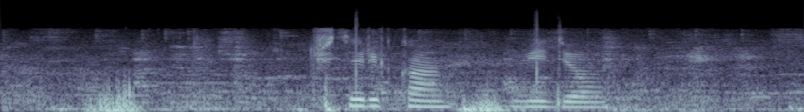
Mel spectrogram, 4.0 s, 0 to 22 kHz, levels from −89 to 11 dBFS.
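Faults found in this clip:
Loud pop: sharp single click at 1.78–1.80 s, double pop at 2.68–2.81 s, well above speech level, speech continuing underneath. Likely a voltage transient from a plug, switch or driver glitch.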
